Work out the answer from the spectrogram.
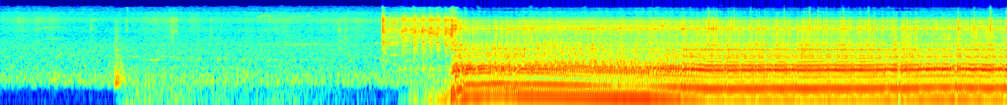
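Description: Car engine cranked and started about five to six seconds in, then running loud and steady. A single short knock sounds near two seconds in over a quiet background.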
